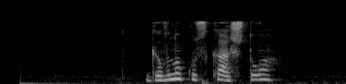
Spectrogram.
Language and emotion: Russian, angry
